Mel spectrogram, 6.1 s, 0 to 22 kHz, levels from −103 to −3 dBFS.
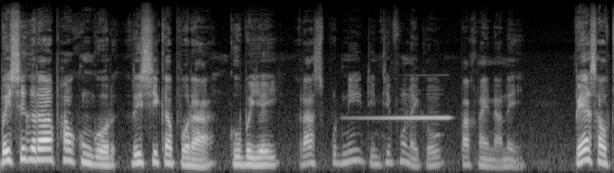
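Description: From 3.40 to 4.56 s, a loudspeaker feedback squeal at 1.4 kHz swells over roughly 0.7 s to about speech level, as the microphone re-amplifies its own loudspeaker output.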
